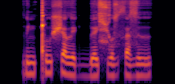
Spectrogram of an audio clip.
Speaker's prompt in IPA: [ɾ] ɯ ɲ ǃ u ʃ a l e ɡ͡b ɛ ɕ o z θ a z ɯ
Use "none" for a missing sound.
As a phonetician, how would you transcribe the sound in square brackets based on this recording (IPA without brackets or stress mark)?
ɾ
